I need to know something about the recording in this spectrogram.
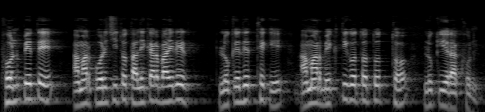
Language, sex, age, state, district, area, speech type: Bengali, male, 60+, West Bengal, South 24 Parganas, rural, read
